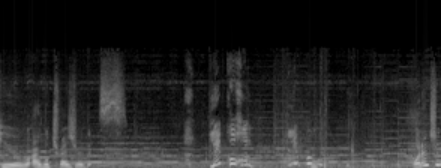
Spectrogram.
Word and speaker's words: Lebkuchen: Lebkuchen!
